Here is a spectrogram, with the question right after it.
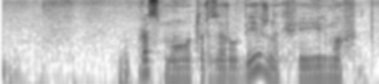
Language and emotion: Russian, sad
